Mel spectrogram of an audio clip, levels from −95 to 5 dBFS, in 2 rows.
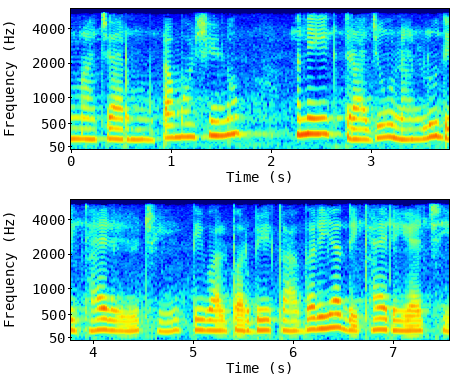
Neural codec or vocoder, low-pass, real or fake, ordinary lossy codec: codec, 16 kHz, 6 kbps, DAC; 5.4 kHz; fake; MP3, 48 kbps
